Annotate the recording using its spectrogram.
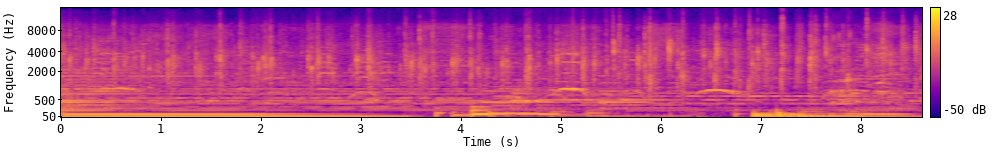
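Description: Live church band music with deep held bass notes and sustained chords. The bass drops out briefly a little past halfway. Scattered hand claps and taps run over it, with brief voice glides from the congregation.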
